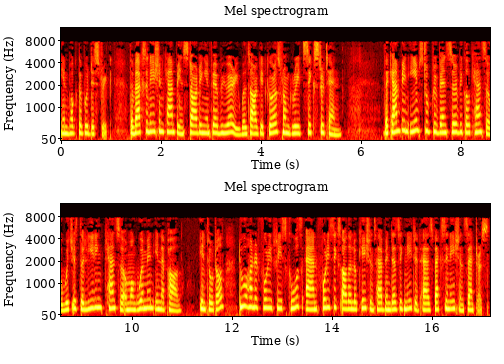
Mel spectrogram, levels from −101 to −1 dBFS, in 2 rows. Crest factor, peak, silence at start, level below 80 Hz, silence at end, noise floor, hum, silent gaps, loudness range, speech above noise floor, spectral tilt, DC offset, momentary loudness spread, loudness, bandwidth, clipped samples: 16 dB; -4 dBFS; 0 s; -56 dBFS; 0.05 s; -49 dBFS; none; none; 2 LU; 29 dB; -5.5 dB/octave; under 0.1%; 5 LU; -20 LUFS; 8 kHz; under 0.1%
